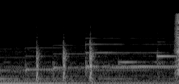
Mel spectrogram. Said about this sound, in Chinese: 我必须拉住把手，将整个门板提起，才能打开。这下方藏着什么？门是为何而存在呢？我伸手敲了敲门。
